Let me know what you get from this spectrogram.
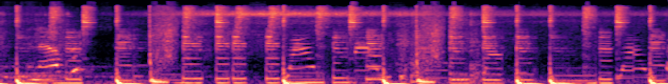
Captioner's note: grilling sounds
